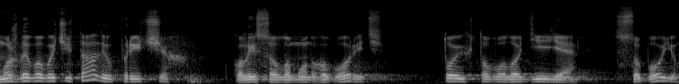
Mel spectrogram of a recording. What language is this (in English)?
Ukrainian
